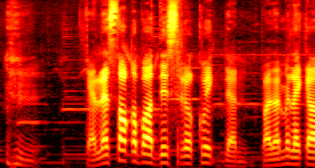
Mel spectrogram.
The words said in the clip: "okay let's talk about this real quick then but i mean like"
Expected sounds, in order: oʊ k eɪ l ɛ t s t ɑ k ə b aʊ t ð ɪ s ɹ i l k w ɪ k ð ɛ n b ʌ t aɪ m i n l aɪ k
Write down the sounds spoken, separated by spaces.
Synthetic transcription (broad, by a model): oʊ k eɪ l ɛ t s t ɑ k ə b aʊ t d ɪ s ɹ i l k w ɪ k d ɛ n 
